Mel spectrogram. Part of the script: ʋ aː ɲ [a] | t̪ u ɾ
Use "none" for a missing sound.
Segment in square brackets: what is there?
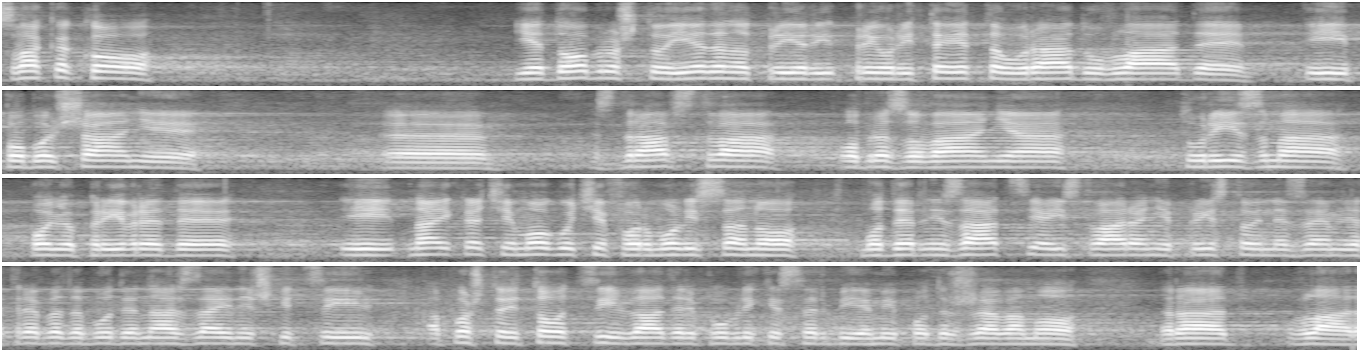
a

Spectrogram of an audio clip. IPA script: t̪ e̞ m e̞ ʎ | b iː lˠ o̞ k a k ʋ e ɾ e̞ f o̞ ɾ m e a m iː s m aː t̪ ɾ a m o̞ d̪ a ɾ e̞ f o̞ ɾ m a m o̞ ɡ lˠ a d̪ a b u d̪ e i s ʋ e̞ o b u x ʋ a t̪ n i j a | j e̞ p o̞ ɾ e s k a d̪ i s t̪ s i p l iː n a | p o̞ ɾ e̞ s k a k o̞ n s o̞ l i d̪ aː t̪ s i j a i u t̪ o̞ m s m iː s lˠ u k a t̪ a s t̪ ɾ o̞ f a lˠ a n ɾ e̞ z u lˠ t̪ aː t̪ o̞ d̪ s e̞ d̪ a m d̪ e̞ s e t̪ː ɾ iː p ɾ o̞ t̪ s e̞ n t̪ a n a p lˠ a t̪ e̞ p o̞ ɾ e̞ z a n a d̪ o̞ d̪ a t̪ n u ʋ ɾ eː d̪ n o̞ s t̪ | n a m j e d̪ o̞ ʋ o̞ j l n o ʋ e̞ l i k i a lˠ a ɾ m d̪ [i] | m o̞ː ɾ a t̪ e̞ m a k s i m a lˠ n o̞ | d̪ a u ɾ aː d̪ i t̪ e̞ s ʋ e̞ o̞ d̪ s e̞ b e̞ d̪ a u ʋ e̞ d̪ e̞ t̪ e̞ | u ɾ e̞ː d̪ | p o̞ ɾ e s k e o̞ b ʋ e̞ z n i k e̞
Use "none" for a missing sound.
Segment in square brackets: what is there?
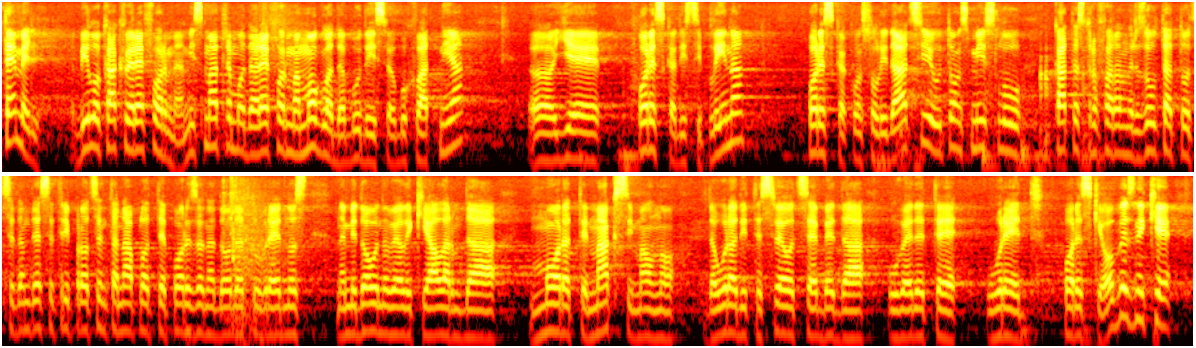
a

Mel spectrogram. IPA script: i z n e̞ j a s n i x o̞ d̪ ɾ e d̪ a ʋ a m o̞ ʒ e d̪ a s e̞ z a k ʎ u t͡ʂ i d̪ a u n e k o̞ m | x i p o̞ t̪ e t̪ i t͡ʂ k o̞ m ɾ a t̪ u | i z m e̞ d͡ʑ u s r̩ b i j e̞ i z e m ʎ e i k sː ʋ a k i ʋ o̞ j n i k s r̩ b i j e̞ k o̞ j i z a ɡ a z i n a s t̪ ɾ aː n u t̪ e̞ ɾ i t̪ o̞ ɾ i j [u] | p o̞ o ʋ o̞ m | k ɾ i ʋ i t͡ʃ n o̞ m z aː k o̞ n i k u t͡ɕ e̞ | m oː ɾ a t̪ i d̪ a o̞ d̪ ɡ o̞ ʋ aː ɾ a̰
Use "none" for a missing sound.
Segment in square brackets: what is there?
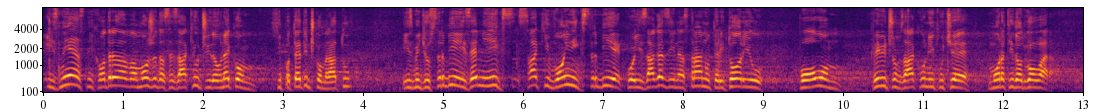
u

